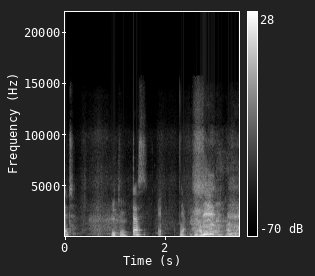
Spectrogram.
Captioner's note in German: Lachen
